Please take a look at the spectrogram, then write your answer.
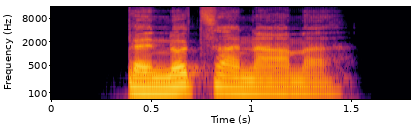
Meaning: username
- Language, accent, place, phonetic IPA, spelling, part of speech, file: German, Germany, Berlin, [bəˈnʊt͡sɐˌnaːmə], Benutzername, noun, De-Benutzername.ogg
